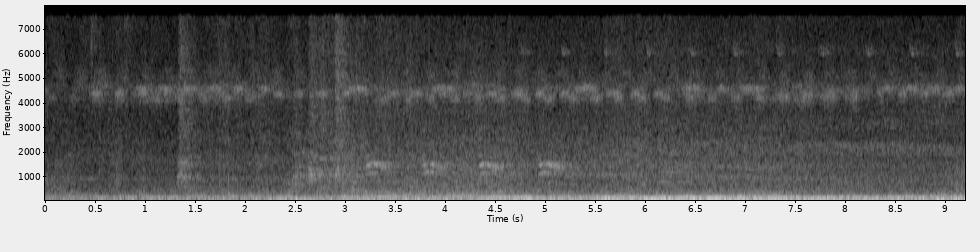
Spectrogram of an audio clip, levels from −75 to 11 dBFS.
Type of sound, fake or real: real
